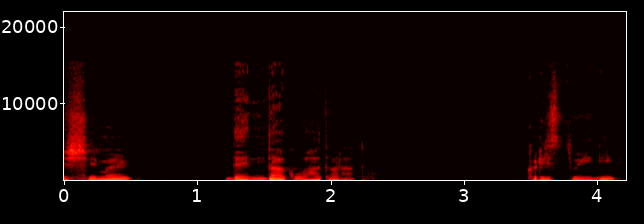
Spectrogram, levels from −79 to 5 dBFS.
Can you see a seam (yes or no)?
no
